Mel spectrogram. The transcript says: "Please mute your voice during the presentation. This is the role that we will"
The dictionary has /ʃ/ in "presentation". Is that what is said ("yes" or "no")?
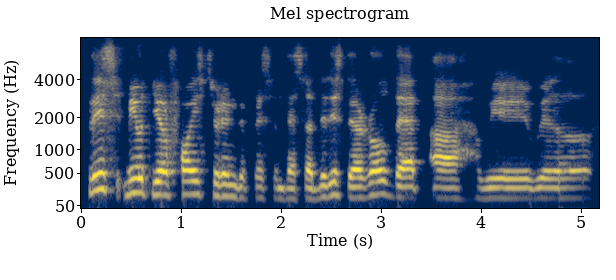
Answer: no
